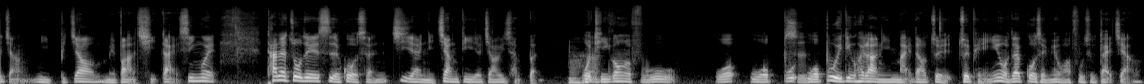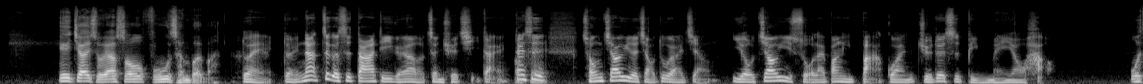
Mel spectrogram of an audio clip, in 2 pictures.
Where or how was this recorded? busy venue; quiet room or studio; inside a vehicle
quiet room or studio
